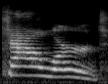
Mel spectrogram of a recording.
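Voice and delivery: high, loud taunt; yelled insult. A narrator's reading. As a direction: yell it out across the river. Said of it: "and yelled at the river".

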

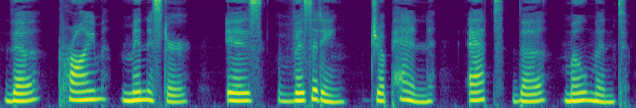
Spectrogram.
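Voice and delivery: slow, careful dictation reading. Shown as a demonstration. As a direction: read it slowly word by word. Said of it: "跟着我慢读一遍". (慢读)

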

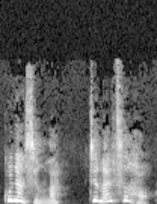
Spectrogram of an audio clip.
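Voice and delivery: loud summons to another room; calling out. A narrator's reading. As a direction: call a maid in from outside. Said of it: "便叫紫娟说".

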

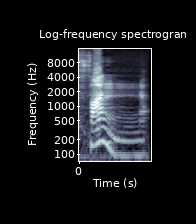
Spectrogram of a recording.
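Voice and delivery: "fun" with a long "n" released into a faint "nuh"; released final n. Shown as a demonstration. Teacher imitates some native speakers, "fun" ending in "n-nuh". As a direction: draw out "fun", then open the mouth after the "n". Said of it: "说完之后又张开了".

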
